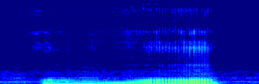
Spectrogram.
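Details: Snoring during sleep: a single long, low, rattling inward snore of about two seconds, with a fluttering vibration at its end.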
